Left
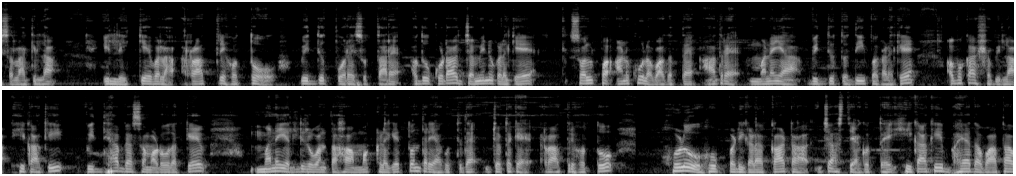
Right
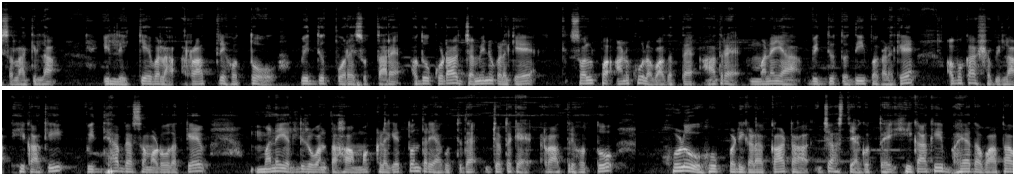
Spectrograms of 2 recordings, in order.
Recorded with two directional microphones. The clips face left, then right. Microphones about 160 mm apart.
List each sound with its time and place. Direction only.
0.0 s speech: 20° left (ahead or behind)
3.0 s speech: 10° left (ahead or behind)
16.8 s speech: 30° left (ahead or behind)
